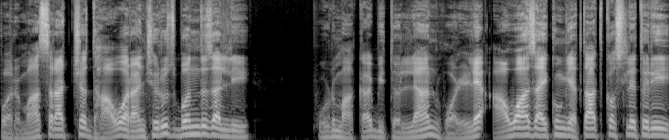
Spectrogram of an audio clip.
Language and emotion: Goan Konkani, fearful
